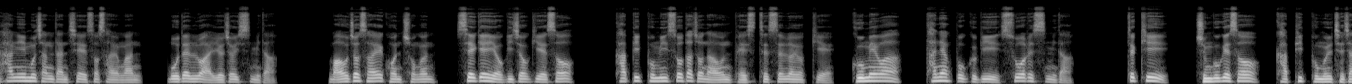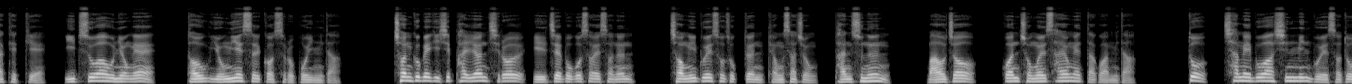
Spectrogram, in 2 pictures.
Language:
Korean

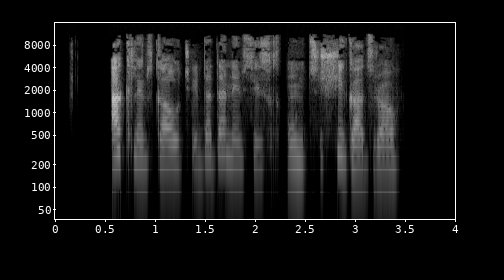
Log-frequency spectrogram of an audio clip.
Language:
Georgian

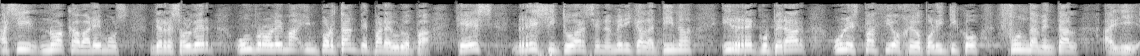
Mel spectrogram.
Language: Spanish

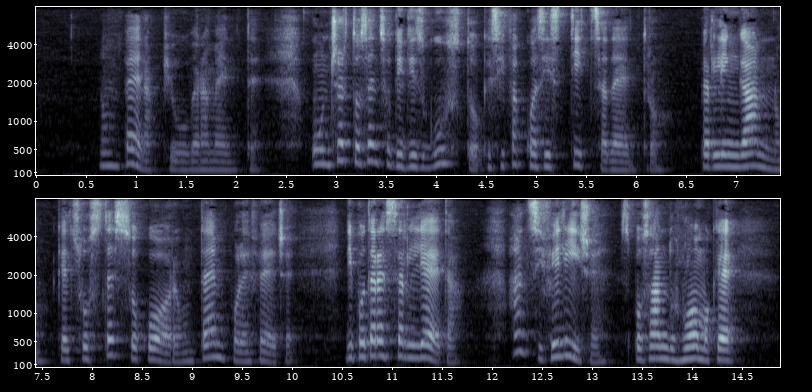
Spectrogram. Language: Italian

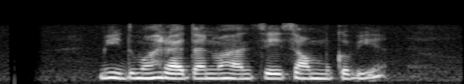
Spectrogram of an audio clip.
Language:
Sinhala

